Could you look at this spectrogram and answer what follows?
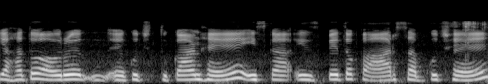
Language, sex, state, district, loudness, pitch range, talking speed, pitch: Hindi, female, Punjab, Pathankot, -14 LUFS, 205-225 Hz, 170 wpm, 220 Hz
